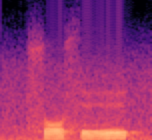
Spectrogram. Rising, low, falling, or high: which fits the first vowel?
low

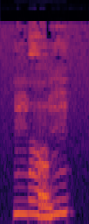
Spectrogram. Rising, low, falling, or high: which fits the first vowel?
low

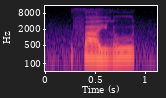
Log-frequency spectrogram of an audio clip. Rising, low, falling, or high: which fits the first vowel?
low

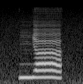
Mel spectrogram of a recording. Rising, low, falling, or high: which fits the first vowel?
high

